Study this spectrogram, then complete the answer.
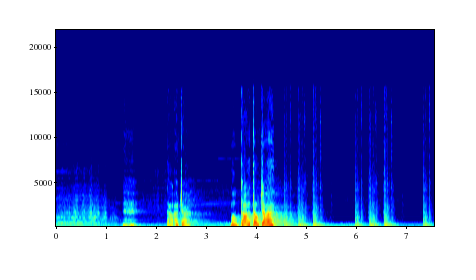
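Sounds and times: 
speech: 2.2s - 2.8s, 3.5s - 4.7s
locked door being kicked, shoved and yanked: 4.5s - 7.5s.

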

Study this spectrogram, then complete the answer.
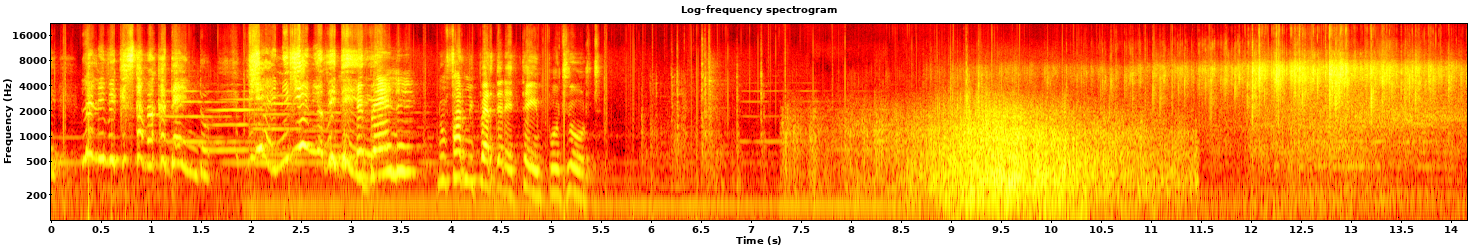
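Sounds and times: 
speech: 0.5s - 5.6s
heavy rain pouring in torrents: 5.9s - 14.1s.

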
